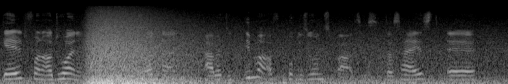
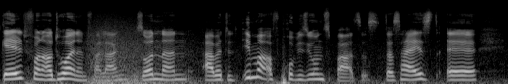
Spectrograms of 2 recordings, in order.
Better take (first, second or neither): second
